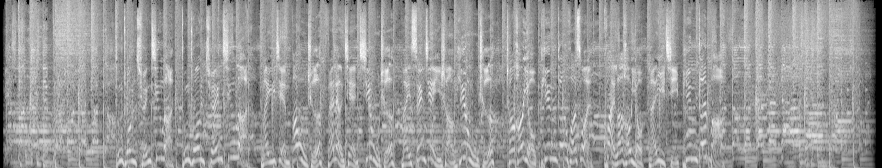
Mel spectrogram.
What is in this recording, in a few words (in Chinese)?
男 服装清仓广告 激情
